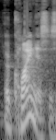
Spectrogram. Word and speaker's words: Aquinas: Aquinas is how you say it.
